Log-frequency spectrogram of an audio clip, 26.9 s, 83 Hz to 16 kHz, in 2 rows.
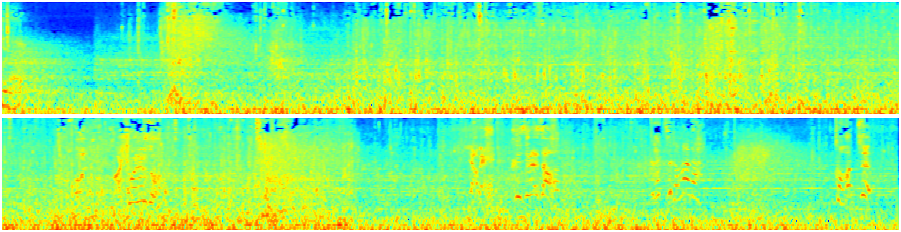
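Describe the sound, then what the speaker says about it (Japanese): A loud explosion from Berserk and the Band of the Hawk, Chapter 41, Darkness Qliphoth: deep booming rumbles roll on continuously through a heavy, dense soundscape, with character voices speaking over it at times. "爆発"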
